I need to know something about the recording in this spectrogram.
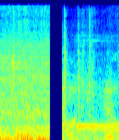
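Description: Steady low rumble of a car's cabin while driving, cut off abruptly about a second in; after a brief dead silence, a quieter steady low hum.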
